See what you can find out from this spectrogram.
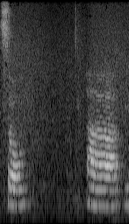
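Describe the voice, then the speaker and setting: A woman with a medium-pitched voice is heard with audible room echo. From Czech Republic. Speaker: recorder teacher and performer. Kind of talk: conference lecture. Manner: halting, with fillers and repetitions.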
